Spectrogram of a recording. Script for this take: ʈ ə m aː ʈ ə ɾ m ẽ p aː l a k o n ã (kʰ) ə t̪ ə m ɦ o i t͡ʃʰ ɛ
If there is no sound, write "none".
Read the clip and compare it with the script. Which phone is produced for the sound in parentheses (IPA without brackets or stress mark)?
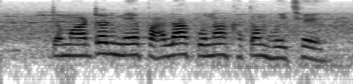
kʰ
